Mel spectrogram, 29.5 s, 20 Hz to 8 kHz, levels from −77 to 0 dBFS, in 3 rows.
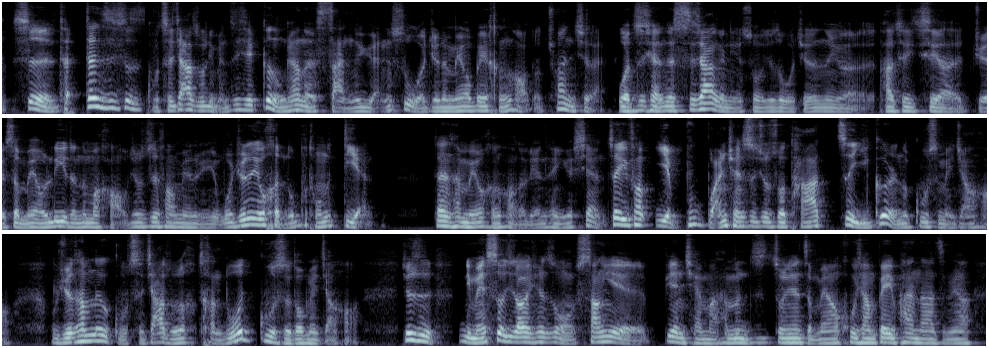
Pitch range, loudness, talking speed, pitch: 100-130 Hz, -25 LUFS, 340 characters per minute, 115 Hz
